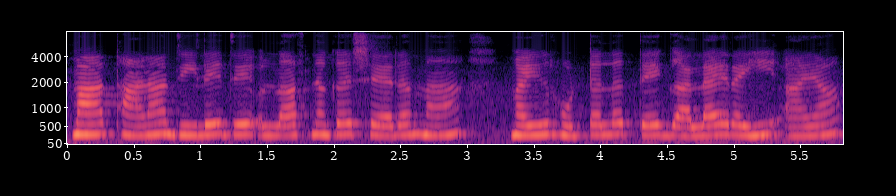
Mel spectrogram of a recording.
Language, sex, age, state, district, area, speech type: Sindhi, female, 18-30, Maharashtra, Thane, urban, spontaneous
